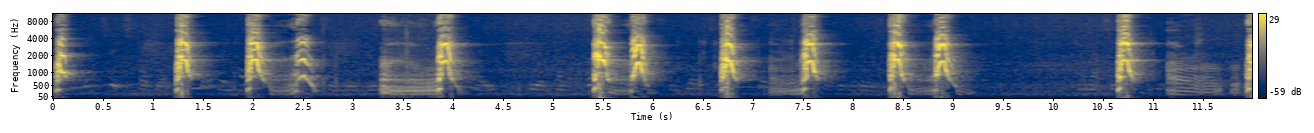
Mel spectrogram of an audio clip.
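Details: A dog barks in sharp, loud bursts, singly and in quick pairs, with brief pauses between.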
